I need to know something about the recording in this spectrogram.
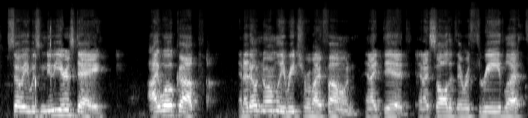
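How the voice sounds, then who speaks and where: A man hosting a gathering speaks informally and earnestly, halting and repeating his words. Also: medium pitch, a bit bright. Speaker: host of a gathering.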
